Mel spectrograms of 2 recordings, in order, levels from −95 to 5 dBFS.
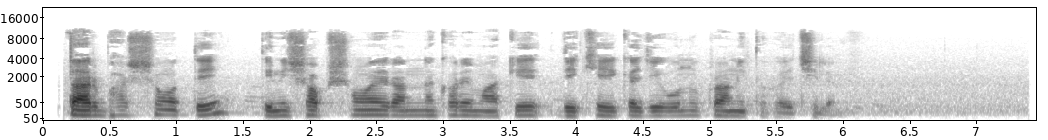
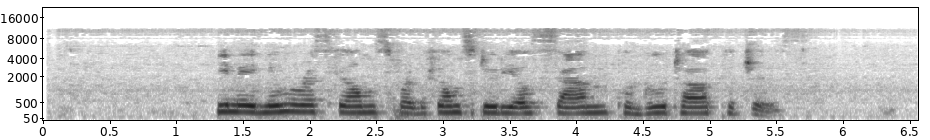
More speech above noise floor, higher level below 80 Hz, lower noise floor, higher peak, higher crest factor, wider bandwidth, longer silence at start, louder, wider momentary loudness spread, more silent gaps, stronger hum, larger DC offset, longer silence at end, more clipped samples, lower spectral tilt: about the same, 35 dB vs 37 dB; second, -80 dBFS vs -58 dBFS; first, -62 dBFS vs -56 dBFS; about the same, -4 dBFS vs -4 dBFS; first, 26 dB vs 16 dB; about the same, 11.5 kHz vs 11.5 kHz; second, 0.2 s vs 1.3 s; second, -28 LUFS vs -19 LUFS; first, 14 LU vs 10 LU; neither; neither; neither; first, 1.5 s vs 1.05 s; neither; second, -4.5 dB/octave vs -6.5 dB/octave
